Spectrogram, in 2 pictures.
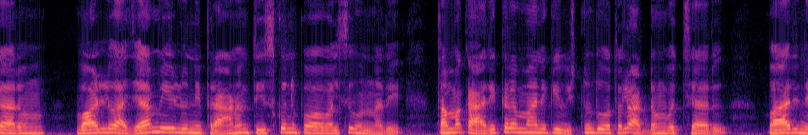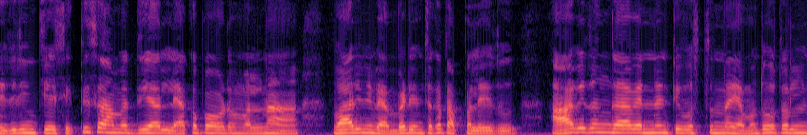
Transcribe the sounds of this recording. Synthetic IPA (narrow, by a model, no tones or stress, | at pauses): aːɾɐm | ʋaːɭːuɐd͡ʒaːmiːlunipɾaːɳɐnt̪iːsu̥konipɔːʋaːlɐsiunːɐd̪i | t̪ɐmɐkaːɾjɐkɾɐmaːnikiʋiʂnud̪ɔːt̪ɐluɐɖːɐmʋɐt͡ʃːaːɾu | ʋaːɾinid̪iɾiɲt͡ʃe̞ːʃɐk̚t̪isaːmɐd̪ʱjaːlulɛːkɐpɔːʋɐɽɐmʋɐlɐnɐ | ʋaːɾiniʋeɛmbɐɽiɲt͡ʃɐkɐt̪ɐpːɐle̞ːd̪u | aːʋid̪ʱɐŋɡaːʋenːɐɳʈiʋɐst̪unːɐɛmɐd̪ɔːt̪ɐlu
